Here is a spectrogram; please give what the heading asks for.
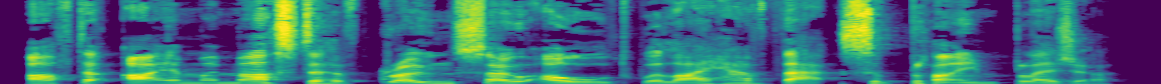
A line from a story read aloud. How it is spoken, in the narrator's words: she laughed to herself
